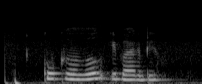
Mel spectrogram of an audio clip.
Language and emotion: Russian, neutral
